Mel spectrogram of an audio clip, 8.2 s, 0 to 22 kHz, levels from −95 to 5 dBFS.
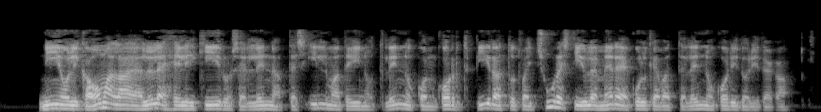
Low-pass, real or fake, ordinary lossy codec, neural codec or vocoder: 7.2 kHz; real; MP3, 48 kbps; none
